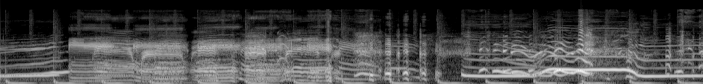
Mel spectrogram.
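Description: Dogs howling: long, loud, wavering howls that rise and fall, heard over a fast, regular pulsing sound that runs through the whole stretch.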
